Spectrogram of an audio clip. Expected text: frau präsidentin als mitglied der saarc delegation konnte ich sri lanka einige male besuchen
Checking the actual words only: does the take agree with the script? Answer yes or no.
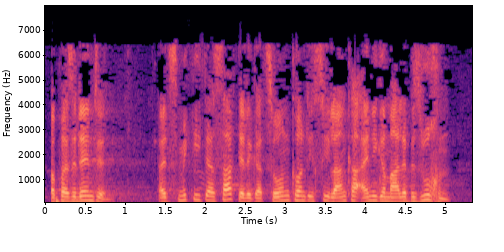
yes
